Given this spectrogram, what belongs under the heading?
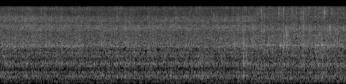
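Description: Prawns and chili powder sizzle steadily in a hot pan for a raw prawn and cashew curry, a loud, even, close hiss that stays constant throughout with no voices.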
